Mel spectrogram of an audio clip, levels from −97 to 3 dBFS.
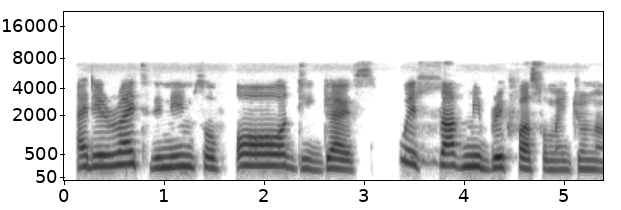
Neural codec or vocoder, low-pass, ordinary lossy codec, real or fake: none; 7.2 kHz; none; real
